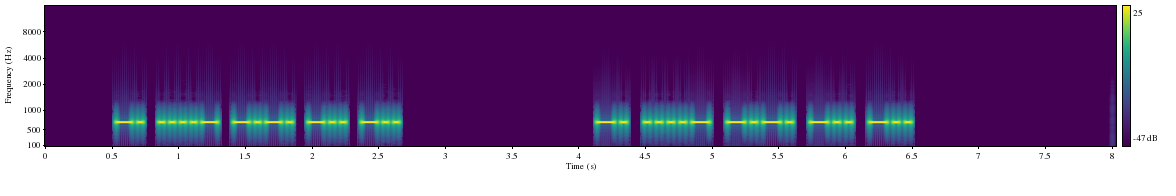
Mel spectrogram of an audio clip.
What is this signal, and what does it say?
Morse code, heard as a keyed tone, about 27 wpm, 700 Hz. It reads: N4CDD N4CDD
